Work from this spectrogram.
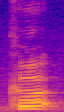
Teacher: is like the English k in kite, but it is released with more force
